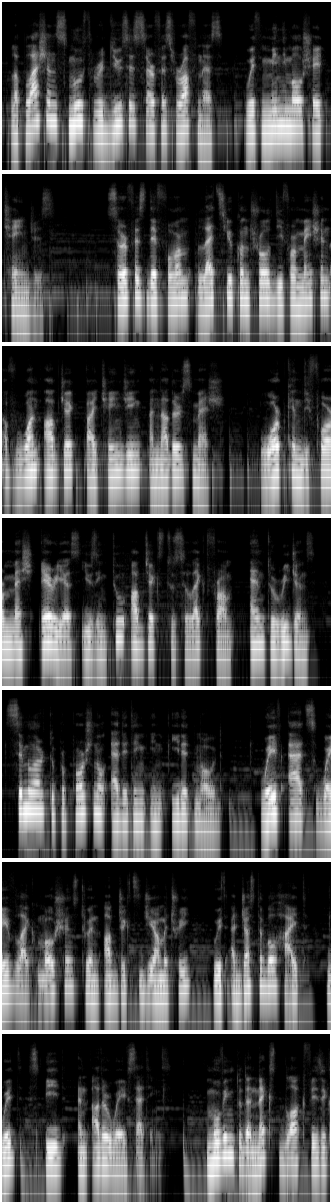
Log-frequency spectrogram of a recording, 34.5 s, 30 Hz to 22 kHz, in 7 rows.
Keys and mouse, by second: 0.0 middle click, 1.0 click, 2.3-3.5 middle drag, 4.0-5.0 drag, 5.1 middle click, 6.0 click, 6.3 click, 6.6 middle click, 7.1 middle click, 7.6 click, 8.5 click, 8.7 Tab, 8.7 click, 8.9-11.1 typing, 9.4 middle click, 10.1 click, 10.1 middle click, 10.7 ctrl+z, 10.7 middle click, 10.9 ctrl+z, 12.8 middle click, 13.0 g, 13.5 middle click, 13.7 g, 14.2 click, 14.6 click, 15.1 g, 15.5 shift+click, 16.2 shift+click, 16.6-18.5 drag, 18.5 click, 19.2 click, 19.4 click, 19.9 click, 20.4-21.5 drag, 21.8 click, 22.3 click, 22.8 g, 24.0 click, 24.8 middle click, 26.9-28.5 drag, 28.5 middle click, 30.1-31.7 drag, 32.1 middle click, 32.9 middle click, 34.2 click.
